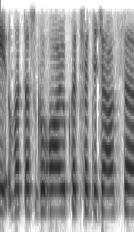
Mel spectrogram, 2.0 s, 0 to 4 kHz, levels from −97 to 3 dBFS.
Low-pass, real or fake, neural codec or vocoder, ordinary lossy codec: 3.6 kHz; real; none; AAC, 24 kbps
